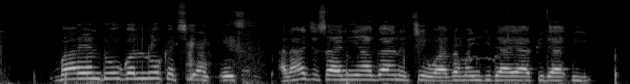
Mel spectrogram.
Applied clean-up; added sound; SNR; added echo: neural mask model RNNoise.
